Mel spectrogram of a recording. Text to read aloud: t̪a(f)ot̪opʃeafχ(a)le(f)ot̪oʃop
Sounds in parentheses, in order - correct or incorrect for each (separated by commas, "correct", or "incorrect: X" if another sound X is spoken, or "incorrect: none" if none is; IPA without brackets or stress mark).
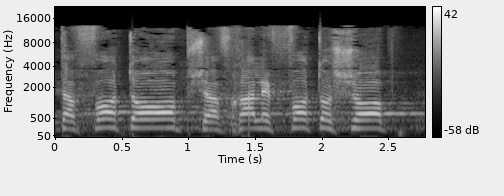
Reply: correct, correct, correct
